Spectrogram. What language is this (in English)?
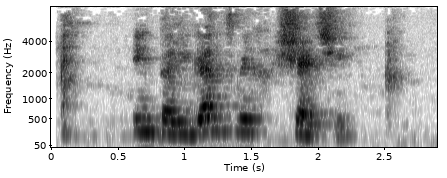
Polish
